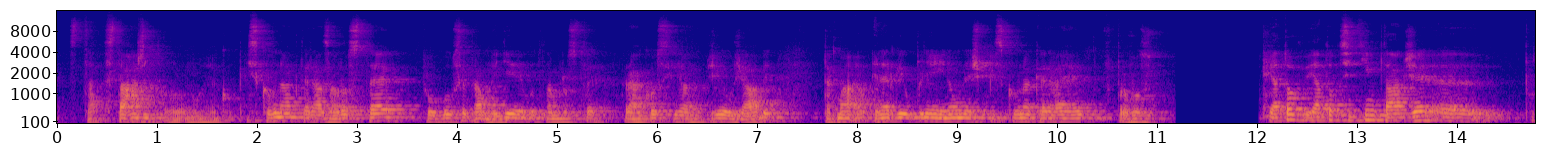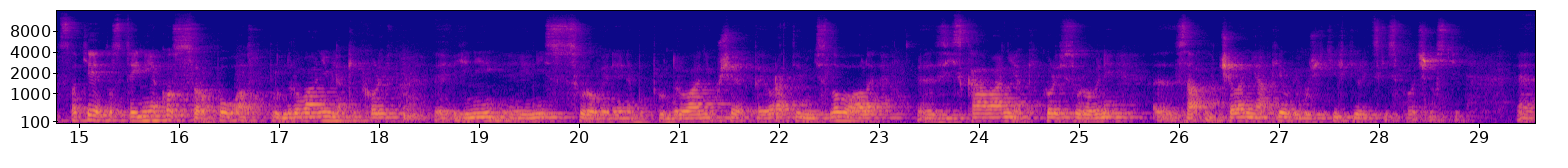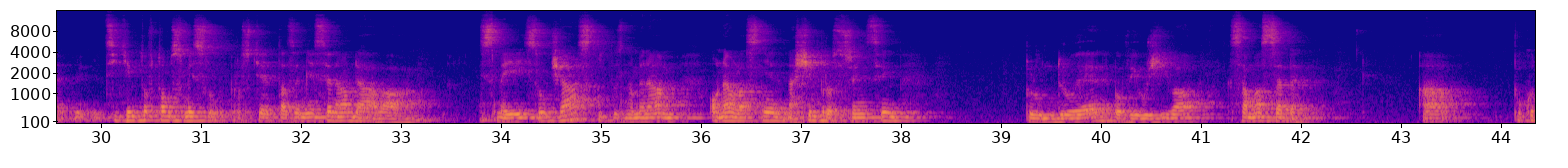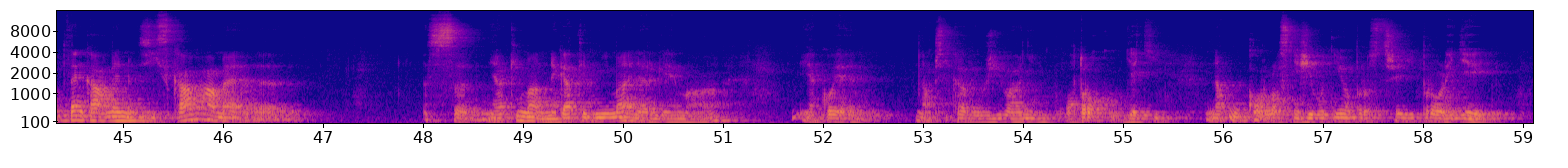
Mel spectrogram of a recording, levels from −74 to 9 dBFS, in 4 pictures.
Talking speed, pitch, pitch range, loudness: 115 wpm, 120 Hz, 110-130 Hz, -22 LUFS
